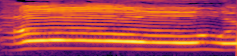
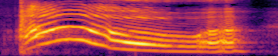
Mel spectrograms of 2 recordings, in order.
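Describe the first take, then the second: First: Loud, high, drawn-out moaning "oh"; demonstrated moan. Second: Loud, high "oh" falling away; passionate exclaimed oh. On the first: Teacher showing a single O, loud passionate moan. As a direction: moan it out long and full for show. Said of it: "the moan or the sigh would be like". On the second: Teacher showing a single O, loud impassioned cry. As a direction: cry it out big, then let it drop. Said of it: "emotion, exclamation, and passion". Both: Shown as a demonstration.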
